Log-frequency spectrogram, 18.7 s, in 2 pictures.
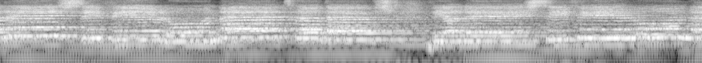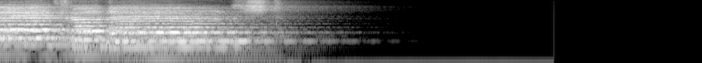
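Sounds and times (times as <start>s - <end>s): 
choir singing in dialect: 0.0s - 14.1s.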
